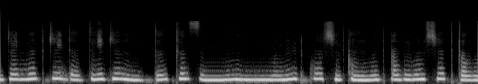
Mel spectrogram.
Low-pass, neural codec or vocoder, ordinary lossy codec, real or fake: none; codec, 16 kHz, 0.5 kbps, FreqCodec, smaller model; none; fake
